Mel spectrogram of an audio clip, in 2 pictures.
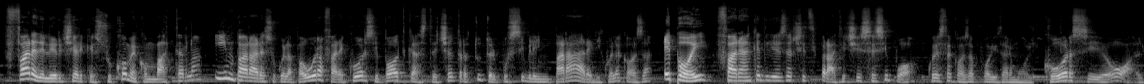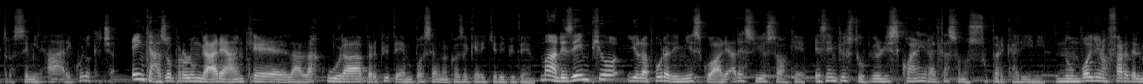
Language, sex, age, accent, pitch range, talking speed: Italian, male, 20-39, native, 120-150 Hz, 235 wpm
